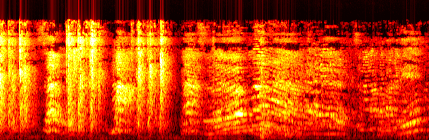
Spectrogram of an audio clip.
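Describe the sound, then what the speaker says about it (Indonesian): A class of students does the rhythmic 'tepuk semangat' clapping chant, loud patterned claps in quick groups for several seconds, then voices chant together in unison over lighter claps. "Tepuk semangat"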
